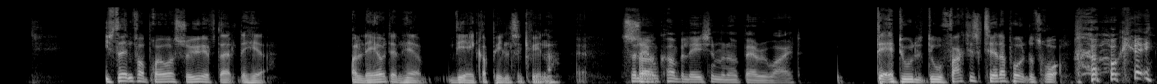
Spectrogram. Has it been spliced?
no; 0 cuts

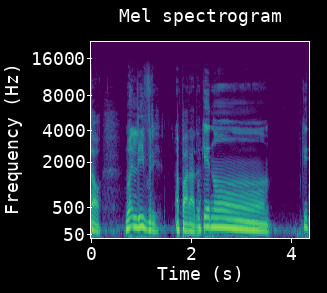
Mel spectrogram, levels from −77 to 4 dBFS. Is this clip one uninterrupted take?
yes; 0 cuts

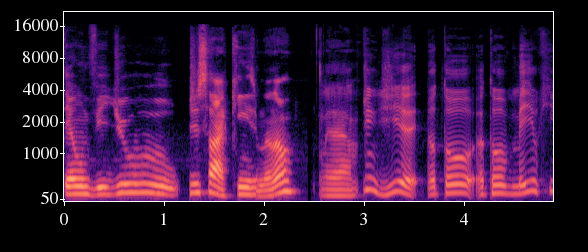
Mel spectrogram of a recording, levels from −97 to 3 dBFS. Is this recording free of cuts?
no; 4 cuts; at 1.3 s, 1.9 s, 2.4 s, 3.0 s

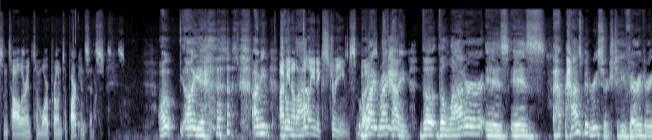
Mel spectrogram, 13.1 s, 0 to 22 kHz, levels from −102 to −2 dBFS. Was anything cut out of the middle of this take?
no; 0 cuts

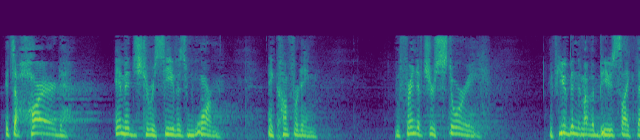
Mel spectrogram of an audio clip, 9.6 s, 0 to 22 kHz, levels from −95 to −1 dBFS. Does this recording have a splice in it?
yes; 2 cuts; at 6.4 s, 8.7 s

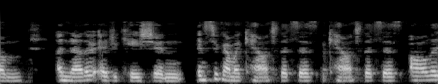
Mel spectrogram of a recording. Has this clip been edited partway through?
yes; 1 cut; at 3.2 s

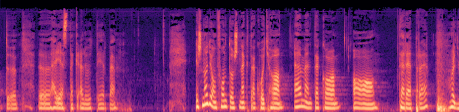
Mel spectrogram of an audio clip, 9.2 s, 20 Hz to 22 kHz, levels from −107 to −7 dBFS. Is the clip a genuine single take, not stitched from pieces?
yes; 0 cuts

